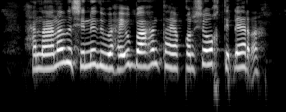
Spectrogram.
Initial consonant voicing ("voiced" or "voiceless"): voiceless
